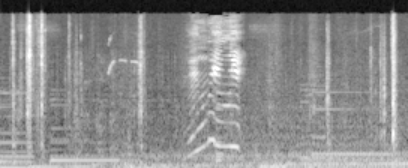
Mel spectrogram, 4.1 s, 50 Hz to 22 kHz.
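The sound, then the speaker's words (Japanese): A brief rising, whining car engine-start sound swells midway through, surrounded by steady background hum while children chatter and talk over it, as they set off by car for the sea at about 9 p.m. “今から海に行きますゴーゴーイエイイエイエンジンスタートはい”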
